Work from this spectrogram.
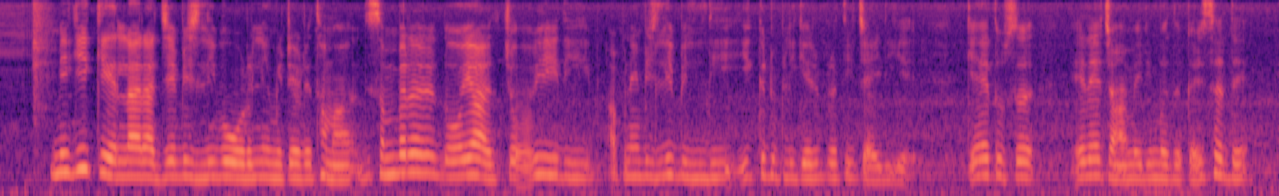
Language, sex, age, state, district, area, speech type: Dogri, female, 45-60, Jammu and Kashmir, Jammu, urban, read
